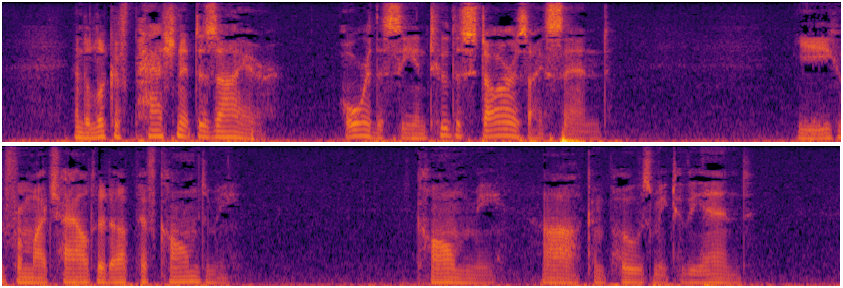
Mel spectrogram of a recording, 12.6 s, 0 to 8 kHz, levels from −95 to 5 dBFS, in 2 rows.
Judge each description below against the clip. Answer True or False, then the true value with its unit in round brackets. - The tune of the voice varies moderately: True (3.5 semitones)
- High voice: False (95 Hz)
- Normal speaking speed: True (155 wpm)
